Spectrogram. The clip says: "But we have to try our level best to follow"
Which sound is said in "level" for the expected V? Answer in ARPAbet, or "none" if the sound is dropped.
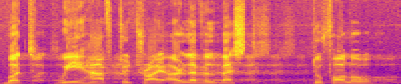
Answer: V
